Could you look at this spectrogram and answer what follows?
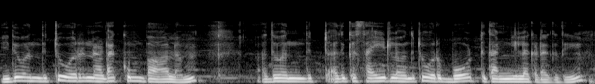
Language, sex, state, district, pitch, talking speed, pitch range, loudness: Tamil, male, Tamil Nadu, Kanyakumari, 140 Hz, 150 wpm, 130-155 Hz, -12 LUFS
